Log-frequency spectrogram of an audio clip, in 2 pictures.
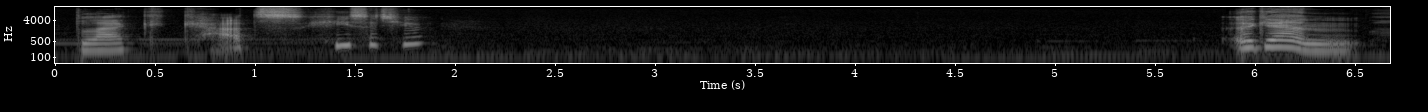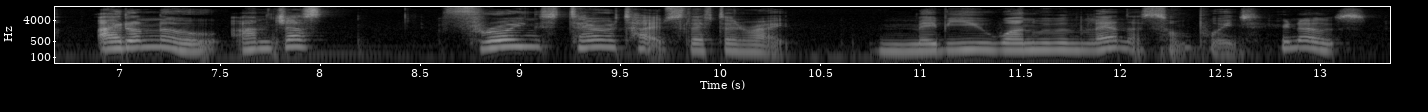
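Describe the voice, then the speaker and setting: A woman with a French accent playing a teasing, warm bookshop keeper in an intimate audio roleplay, soft and playful, often slipping toward a whisper. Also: medium pitch. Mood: playful, fond. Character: teasing, warm young-sounding human bookshop keeper, chatting to vampire.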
